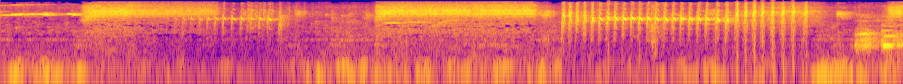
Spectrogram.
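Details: Cucak jenggot, the grey-cheeked bulbul, singing vigorously with tight 'mesetan' phrasing: two broad hissy, rasping bursts followed by a long run of quick, sharp, high notes, with a brief lower whistled note at the end.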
